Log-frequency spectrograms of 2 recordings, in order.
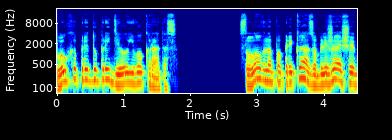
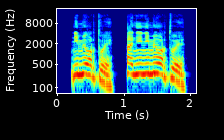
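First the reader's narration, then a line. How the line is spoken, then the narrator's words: Panicked shout. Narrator (Russian): закричал Атрей в панике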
